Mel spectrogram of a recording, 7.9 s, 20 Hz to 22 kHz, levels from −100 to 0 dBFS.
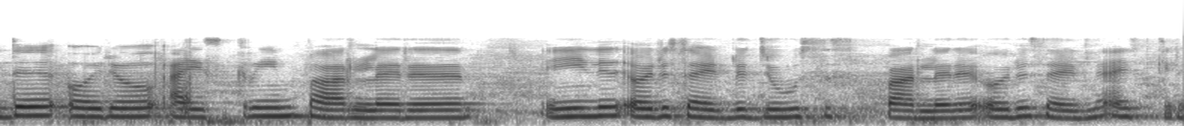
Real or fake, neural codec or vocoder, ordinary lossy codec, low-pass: real; none; none; 7.2 kHz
